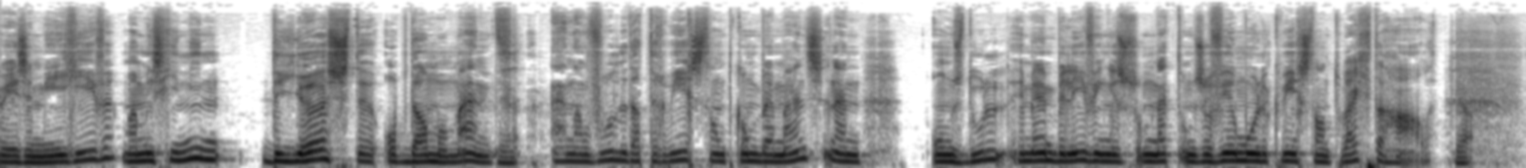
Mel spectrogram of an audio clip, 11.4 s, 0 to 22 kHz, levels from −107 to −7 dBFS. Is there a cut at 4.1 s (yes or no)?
no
